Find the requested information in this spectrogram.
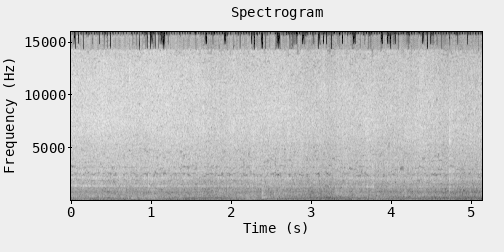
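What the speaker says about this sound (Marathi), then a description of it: "आता यामध्ये मी निवडून ठेवलेली गवार घालणार आहे." Cluster beans (gavar) are tipped into hot oil with turmeric in a single pot and give a steady, loud, close sizzle and hiss that carries on without a break.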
